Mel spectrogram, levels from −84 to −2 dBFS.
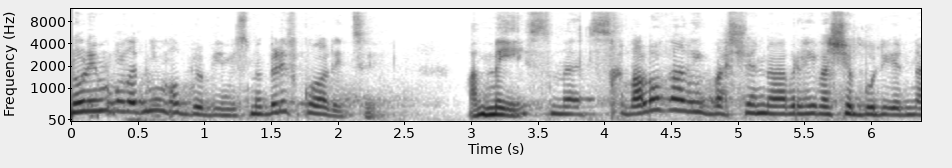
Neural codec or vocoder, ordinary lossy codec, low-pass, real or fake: codec, 24 kHz, 3 kbps, HILCodec; AAC, 64 kbps; 10.8 kHz; fake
